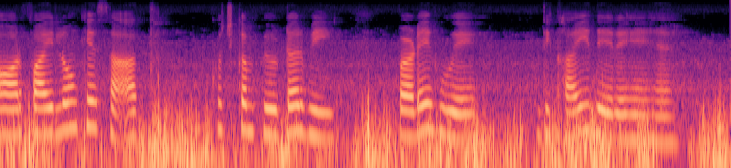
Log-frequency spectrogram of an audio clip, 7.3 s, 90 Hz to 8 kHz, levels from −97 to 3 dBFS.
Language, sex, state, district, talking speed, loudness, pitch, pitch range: Hindi, female, Chandigarh, Chandigarh, 105 wpm, -17 LUFS, 220 Hz, 180-240 Hz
